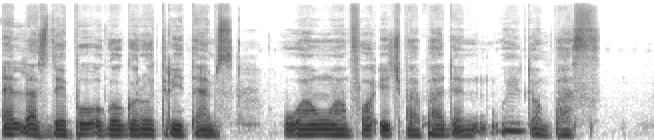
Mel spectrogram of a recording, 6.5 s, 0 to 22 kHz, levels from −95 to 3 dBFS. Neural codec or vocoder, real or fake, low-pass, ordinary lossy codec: vocoder, 44.1 kHz, 128 mel bands, Pupu-Vocoder; fake; 19.8 kHz; none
